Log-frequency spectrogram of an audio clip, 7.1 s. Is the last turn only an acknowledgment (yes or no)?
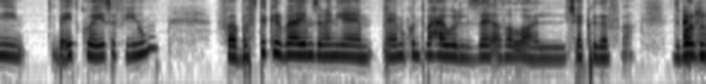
no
